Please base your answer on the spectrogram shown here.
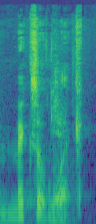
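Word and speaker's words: Mxyzptlk: yeah you nailed mix see I can't no Mixel click Mr Mixel click oh okay so look we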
